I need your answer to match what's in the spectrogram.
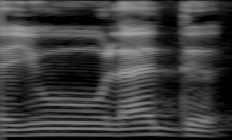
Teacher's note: Ada qalqalah kubra. Kenapa? Karena ada huruf qalqalah yaitu dal diwaqafkan ataupun di akhir kalimat.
